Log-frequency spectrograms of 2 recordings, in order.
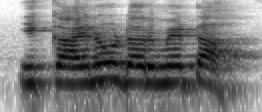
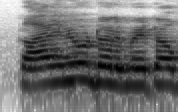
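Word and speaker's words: Echinodermata: आगे आ जाओ, इकाइनोडर्मेटा, क्या काइनोडर्मेटा बोलो, ई बोलो साइलेंट है, काइनोडर्मेटा बोल दो, इकाइनो बोल दो, कोई दिक्कत नहीं है।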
